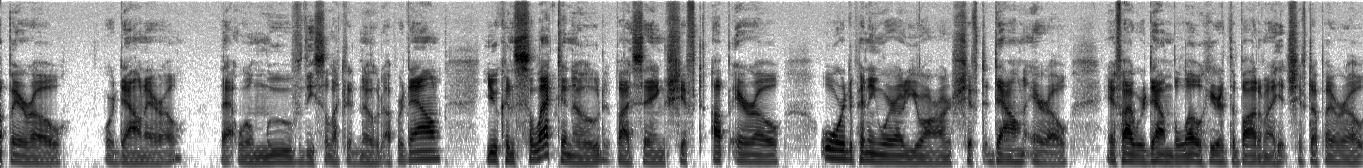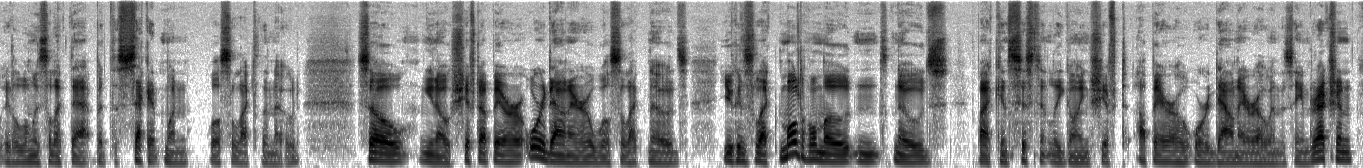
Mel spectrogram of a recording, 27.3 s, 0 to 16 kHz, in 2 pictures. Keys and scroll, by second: 0.9 shift+super+Down, 1.6 shift+super+Down, 2.2 shift+super+Up, 2.9 shift+super+Up, 3.7 shift+super+Down, 6.5 shift+Up, 9.1 shift+Down, 12.8 shift+Up, 14.8 shift+Up, 17.5 shift+Up, 21.1 shift+Up, 21.6 shift+Up, 21.9 shift+Up, 22.5 shift+Up, 23.3 shift+Up.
